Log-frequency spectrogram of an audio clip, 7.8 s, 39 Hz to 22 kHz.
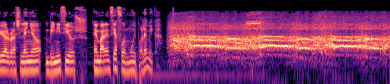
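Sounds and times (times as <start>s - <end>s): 
speech: 0.0s - 3.5s
large football stadium crowd shouting and chanting insults: 3.4s - 7.7s.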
